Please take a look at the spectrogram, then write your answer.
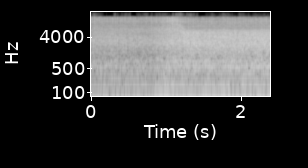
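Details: Toyota 22RE truck, AC off, idling steadily high at about 1700 rpm whether cold or hot. Once coolant temperature reached mid-gauge, the idle became erratic, with smoke and coolant found under the hood. Cause not yet pinned down.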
